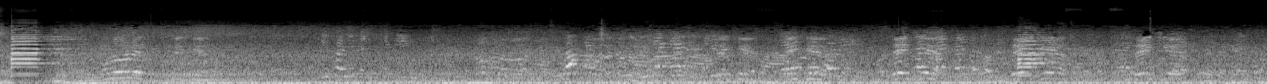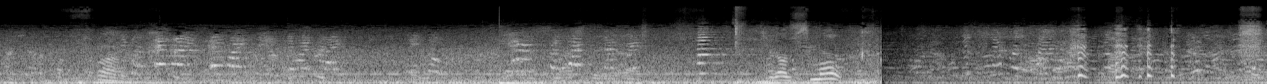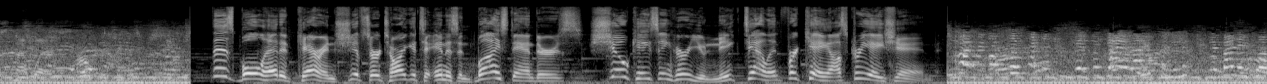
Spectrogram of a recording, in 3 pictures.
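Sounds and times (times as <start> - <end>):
vehicle horn toot: 0.0 - 0.9, 10.2 - 10.7
street traffic rumble: 0.0 - 27.3, 34.8 - 38.0.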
